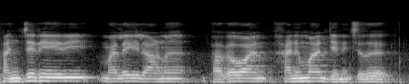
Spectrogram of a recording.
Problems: constant background noise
